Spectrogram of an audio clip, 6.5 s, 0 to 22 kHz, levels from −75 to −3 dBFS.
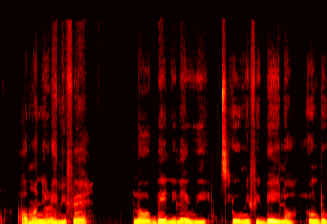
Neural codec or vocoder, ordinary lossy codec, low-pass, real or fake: autoencoder, 48 kHz, 128 numbers a frame, DAC-VAE, trained on Japanese speech; none; none; fake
